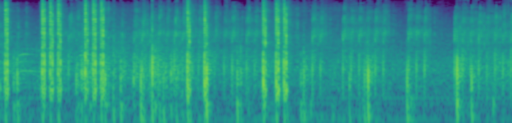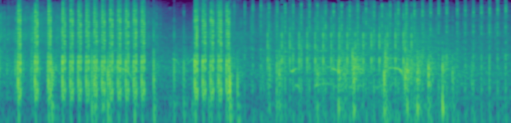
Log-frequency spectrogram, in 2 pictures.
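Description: Paintball markers firing rapid strings of shots, about ten pops a second, several guns going at once with their strings overlapping and thinning out for moments in between.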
